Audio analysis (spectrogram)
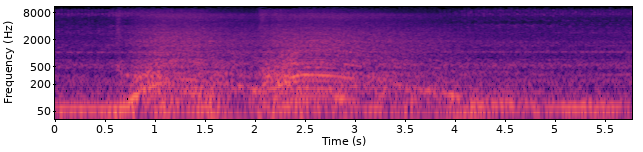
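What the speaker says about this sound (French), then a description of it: "voici ce qui arrive lorsqu'on démarre le moteur avec un verre d'eau dessus et qu'on le fait gronder" A Rolls-Royce Cullinan SUV engine turns over and revs up twice in rising surges, settling back to a steady rumbling idle, close by with no talking.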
